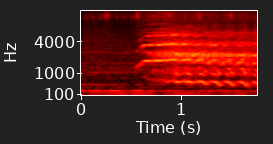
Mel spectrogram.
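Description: A horse whinnies close by, a rising-then-falling neigh that starts about a third of the way in and carries to the end over a steady low background hum.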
